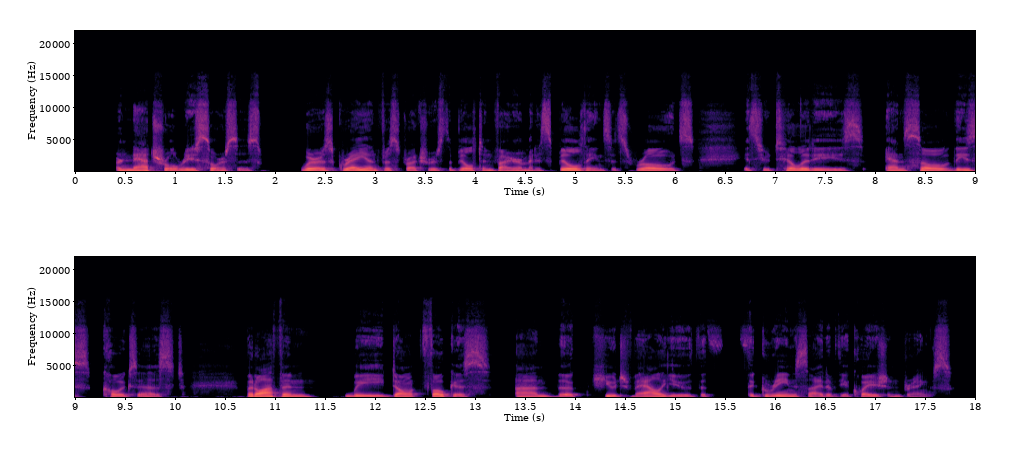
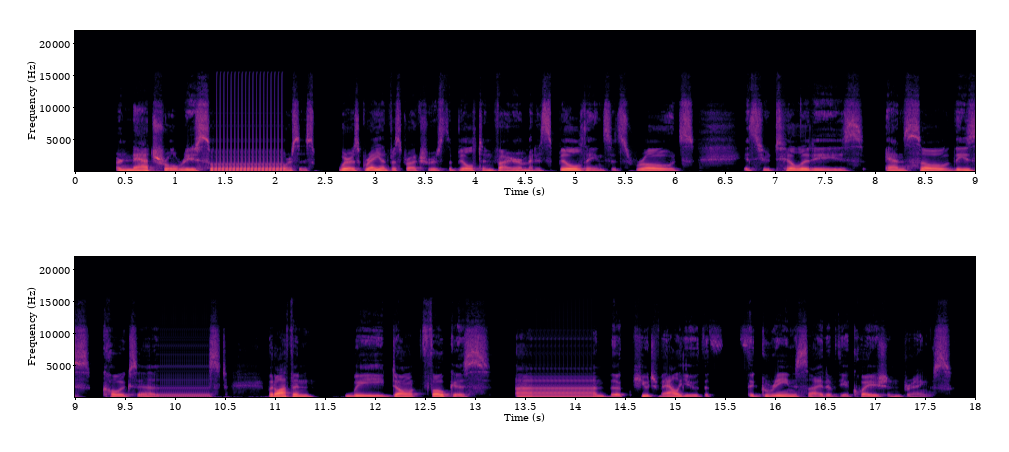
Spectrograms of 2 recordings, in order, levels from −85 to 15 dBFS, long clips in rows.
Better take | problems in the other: first | audio freezing; at 1.5 s for 0.5 s, at 10 s for 0.5 s and at 14 s for 0.5 s

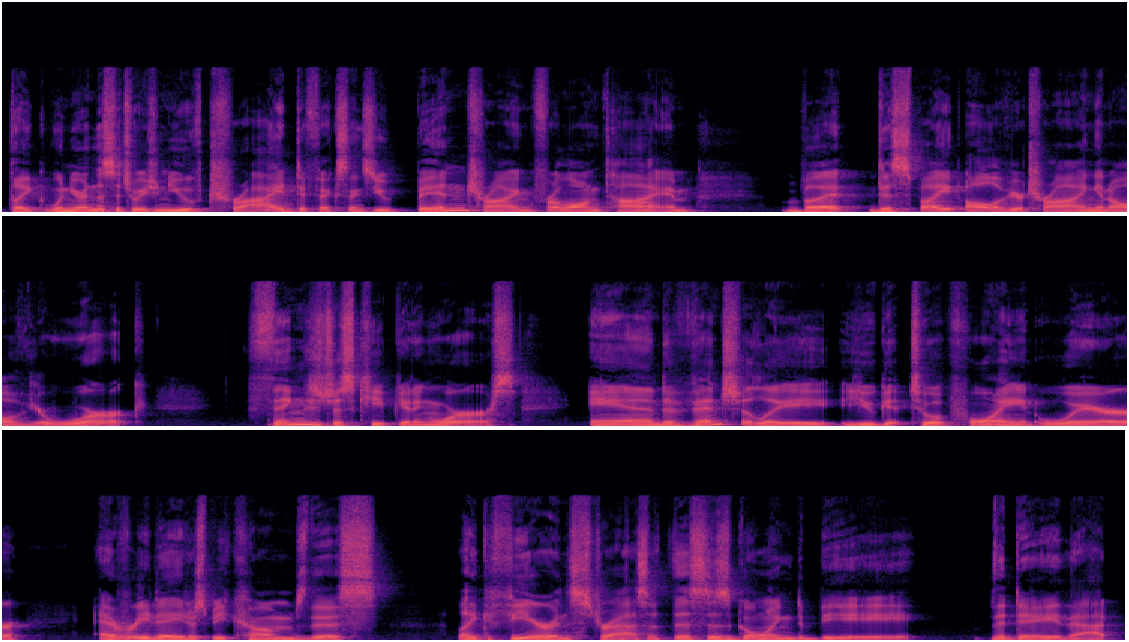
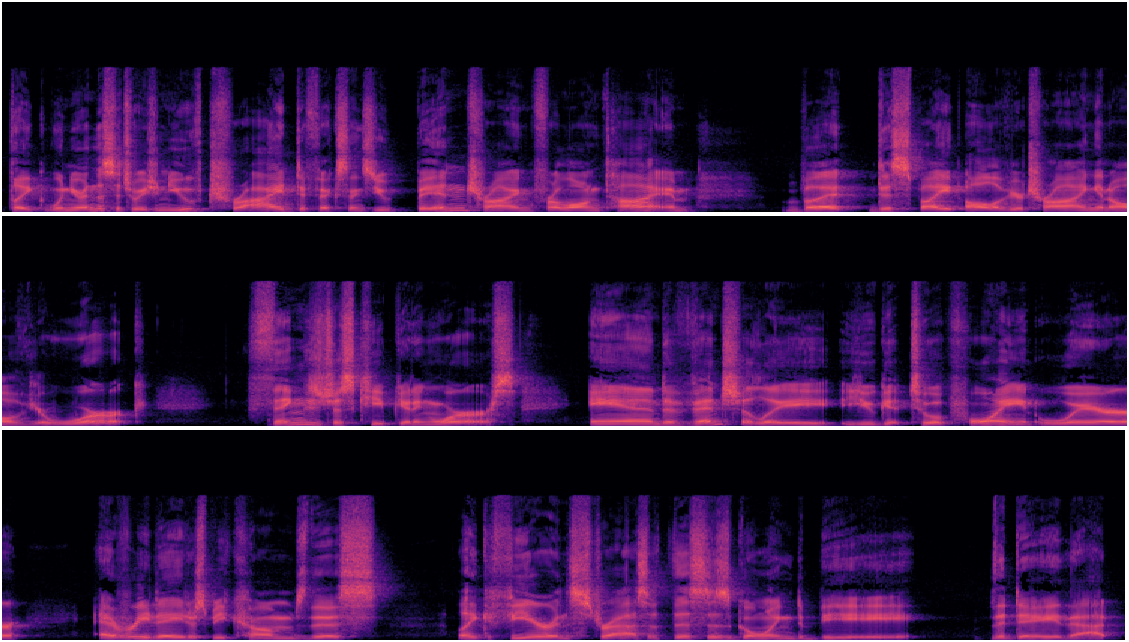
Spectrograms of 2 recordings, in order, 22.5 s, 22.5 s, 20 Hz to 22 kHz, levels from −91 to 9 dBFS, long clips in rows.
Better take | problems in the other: first | thin; very; fading below 600 Hz

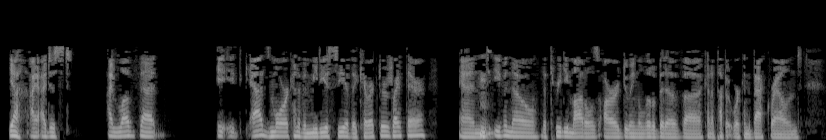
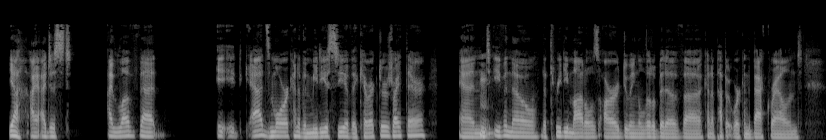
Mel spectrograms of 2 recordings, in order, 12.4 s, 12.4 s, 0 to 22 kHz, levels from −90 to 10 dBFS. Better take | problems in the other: second | garbled, watery; badly; nothing above 5.5 kHz; slightly in the second

